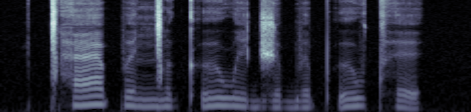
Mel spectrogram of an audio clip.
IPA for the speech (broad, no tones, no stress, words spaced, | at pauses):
ǀʰæpe ŋ͡ǀɯkʼɯwi d͡ʒøbepʼɯwtʰe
